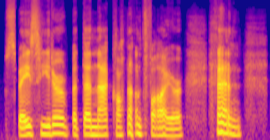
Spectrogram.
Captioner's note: laughing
